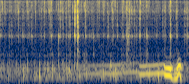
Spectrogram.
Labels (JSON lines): {"label": "biophony, cascading saw", "recorder": "HydroMoth"}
